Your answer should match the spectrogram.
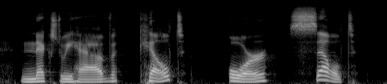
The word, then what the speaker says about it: Celt: we have celt or celt most people say celt it is capital c-e-l-t but it looks like it is pronounced selt and some people say that and that is okay this is a noun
